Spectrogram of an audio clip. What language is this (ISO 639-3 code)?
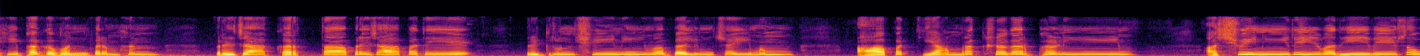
tel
